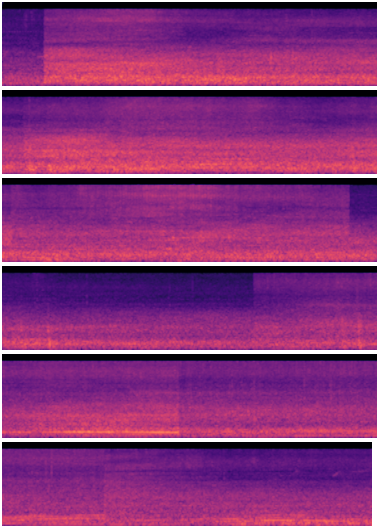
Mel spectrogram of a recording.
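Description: Road traffic noise, a steady wash of passing cars. It changes abruptly several times where the recording cuts between shots. A low engine hum rises briefly a little past the middle.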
